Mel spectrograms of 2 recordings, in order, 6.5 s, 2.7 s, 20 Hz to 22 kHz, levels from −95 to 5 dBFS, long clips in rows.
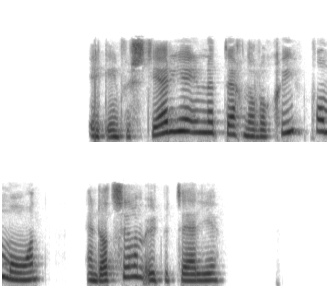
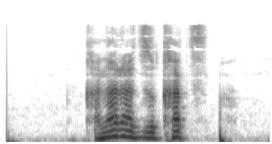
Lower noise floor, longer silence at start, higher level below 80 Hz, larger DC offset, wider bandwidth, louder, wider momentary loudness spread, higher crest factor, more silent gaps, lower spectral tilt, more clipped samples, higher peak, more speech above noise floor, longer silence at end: first, under -90 dBFS vs -63 dBFS; first, 0.85 s vs 0.05 s; second, -60 dBFS vs -42 dBFS; neither; second, 7.8 kHz vs 11.5 kHz; about the same, -20 LUFS vs -22 LUFS; second, 10 LU vs 18 LU; about the same, 18 dB vs 18 dB; first, 3.96-4.08 s vs none; second, -5 dB/octave vs -7 dB/octave; neither; first, -2 dBFS vs -6 dBFS; first, over 71 dB vs 41 dB; first, 1.05 s vs 0.45 s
